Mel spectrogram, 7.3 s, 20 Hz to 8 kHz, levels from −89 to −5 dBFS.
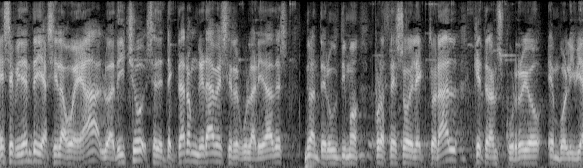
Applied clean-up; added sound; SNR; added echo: neural separator model SepFormer DNS4.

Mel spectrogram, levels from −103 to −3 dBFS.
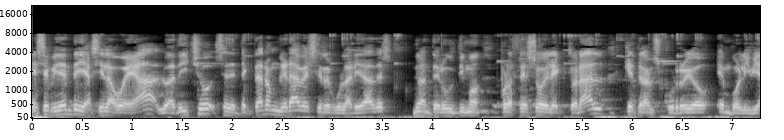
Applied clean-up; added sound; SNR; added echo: classical method log-MMSE.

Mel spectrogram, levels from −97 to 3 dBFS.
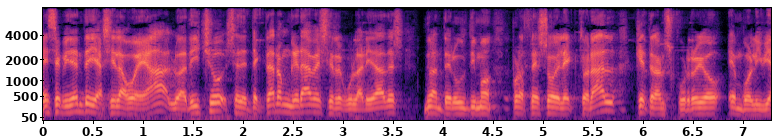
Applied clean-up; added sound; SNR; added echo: neural mask model DeepFilterNet 3.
